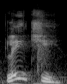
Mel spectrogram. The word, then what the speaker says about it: lychee: It is pronounced uh, lychee. L A I C H E, or is that? Let us see. – Lychee. – There you go.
